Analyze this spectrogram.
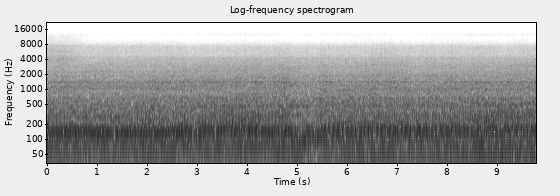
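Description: Homemade all-terrain tricycle's engine running steadily, its note rising a little about halfway through.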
